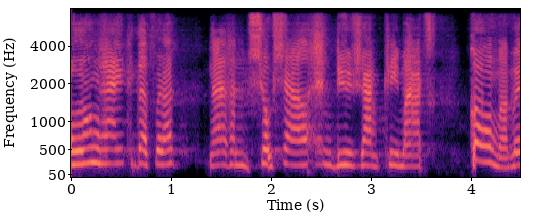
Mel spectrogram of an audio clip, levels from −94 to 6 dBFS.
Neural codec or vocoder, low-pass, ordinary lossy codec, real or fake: codec, 16 kHz in and 24 kHz out, 0.6 kbps, FireRedTTS-2 codec; 7.2 kHz; none; fake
